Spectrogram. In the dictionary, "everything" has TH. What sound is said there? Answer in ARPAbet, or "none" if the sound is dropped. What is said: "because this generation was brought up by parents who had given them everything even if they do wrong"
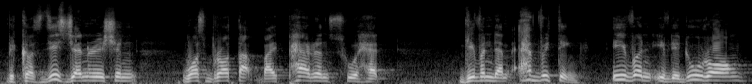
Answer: T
